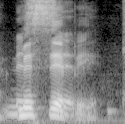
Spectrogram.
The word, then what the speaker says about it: Mississippi: Every now and then, y'all, I get like very Mississippi. – Mm-hmm. Mississippi. – Because it's only two syllables to people from there. Mississippi.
